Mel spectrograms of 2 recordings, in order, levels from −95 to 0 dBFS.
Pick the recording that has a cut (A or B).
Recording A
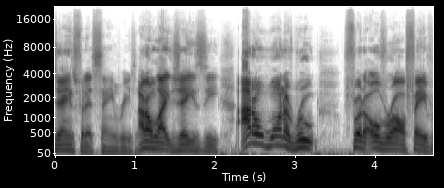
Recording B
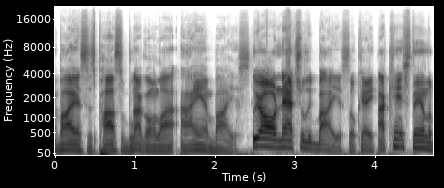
B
